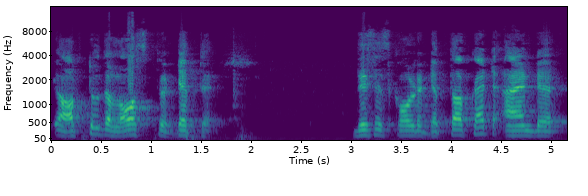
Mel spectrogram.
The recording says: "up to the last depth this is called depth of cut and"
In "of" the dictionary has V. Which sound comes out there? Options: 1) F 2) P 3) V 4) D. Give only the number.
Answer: 2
